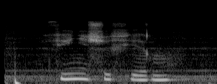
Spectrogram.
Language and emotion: Russian, sad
